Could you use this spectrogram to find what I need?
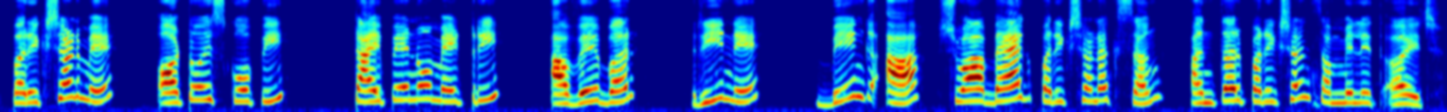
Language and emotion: Maithili, neutral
